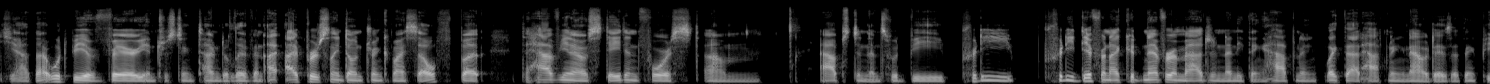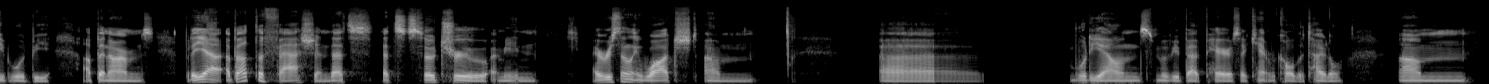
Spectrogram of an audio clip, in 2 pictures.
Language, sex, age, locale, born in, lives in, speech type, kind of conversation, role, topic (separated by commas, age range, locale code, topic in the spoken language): English, male, 20-24, en-US, United States, United States, conversation, unstructured, none, What do you think life was like 100 years ago?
